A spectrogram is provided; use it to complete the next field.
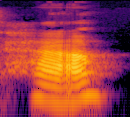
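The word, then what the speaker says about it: ها: So the pronunciation is ha.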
